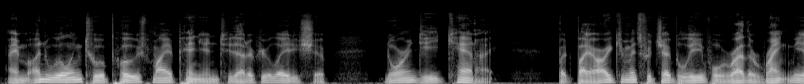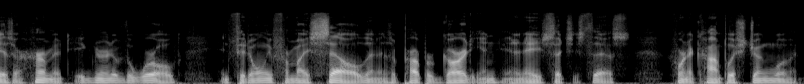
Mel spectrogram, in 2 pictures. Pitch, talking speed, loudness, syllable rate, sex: 85 Hz, 205 wpm, -20 LUFS, 5.7 syllables/s, male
